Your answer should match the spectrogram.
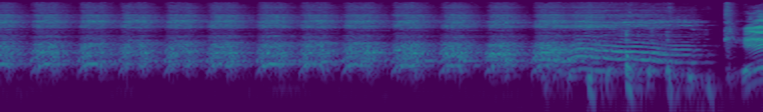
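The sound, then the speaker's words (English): A rubber chicken toy lets out a long, loud, wheezy squawk that pulses rapidly for several seconds before breaking into a strained, whistling finish, heard alone. “And the rubber chicken says.”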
